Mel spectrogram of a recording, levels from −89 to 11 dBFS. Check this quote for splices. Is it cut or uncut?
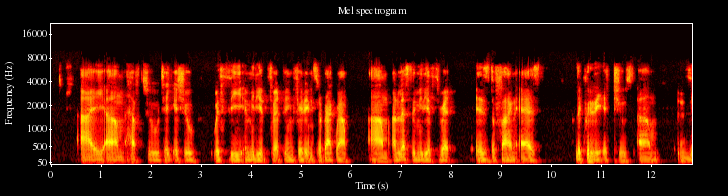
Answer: cut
